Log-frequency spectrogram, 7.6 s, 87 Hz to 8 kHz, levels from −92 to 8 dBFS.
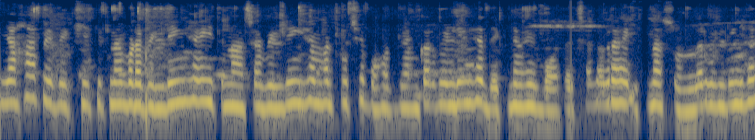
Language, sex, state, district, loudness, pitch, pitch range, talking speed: Hindi, female, Bihar, Araria, -19 LUFS, 275 Hz, 255-285 Hz, 230 wpm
